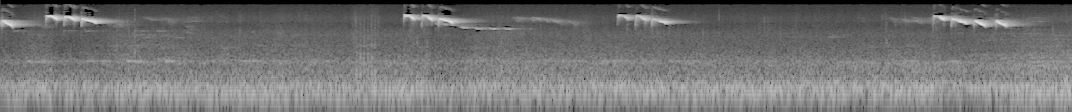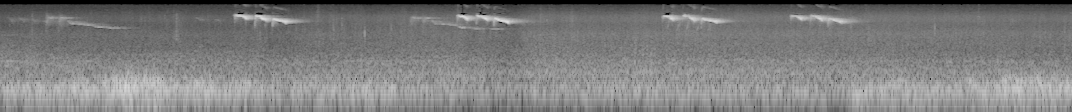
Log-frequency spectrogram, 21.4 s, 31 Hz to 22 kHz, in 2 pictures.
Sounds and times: One little bird sings 0:00.0 - 0:01.9
One little bird sings 0:04.0 - 0:05.6
One little bird sings 0:09.1 - 0:10.2

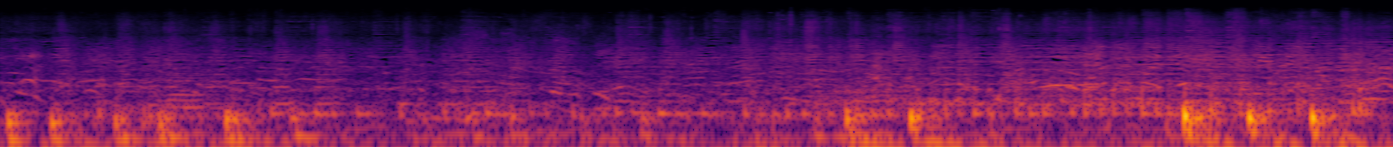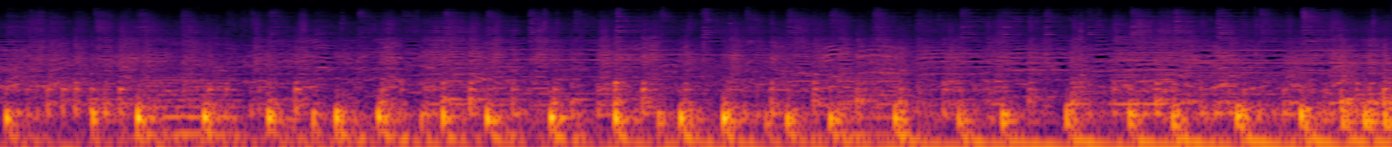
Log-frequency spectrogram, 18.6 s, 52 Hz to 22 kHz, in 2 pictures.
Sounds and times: brass band 0:00.0 - 0:18.5

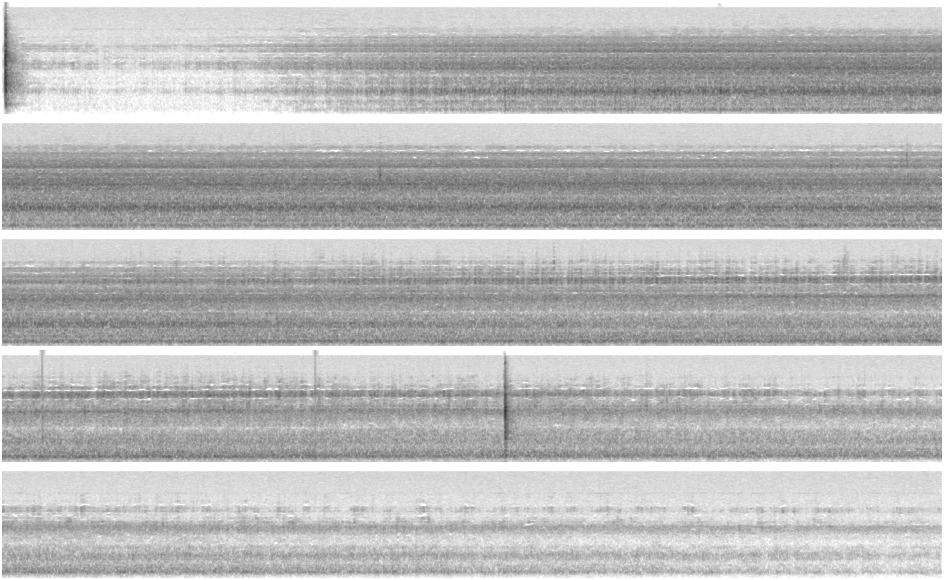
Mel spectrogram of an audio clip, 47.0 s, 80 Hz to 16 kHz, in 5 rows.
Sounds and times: Turning on of teapot 0:00.0 - 0:00.3
Teapot boiling 0:00.0 - 0:47.0
Turning on of teapot 0:30.4 - 0:34.9

